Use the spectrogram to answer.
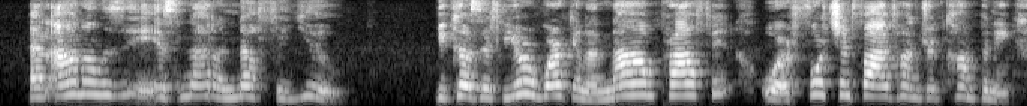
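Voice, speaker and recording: This woman has an animated tone and very wide pitch swings. Her pace is moderate. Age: adult. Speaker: activist radio host. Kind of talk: political talk show monologue. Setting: virtual broadcast. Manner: impassioned, animated.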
